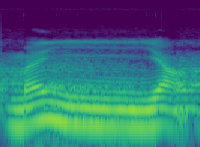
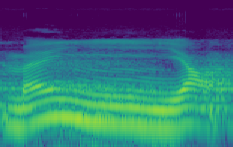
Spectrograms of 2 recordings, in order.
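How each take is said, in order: No difference in how they are said.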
